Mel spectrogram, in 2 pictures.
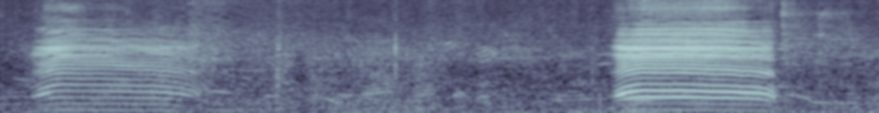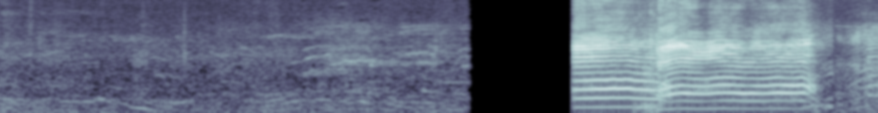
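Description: Sheep bleating in loud, wavering baas, three separate calls with quieter background noise between.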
